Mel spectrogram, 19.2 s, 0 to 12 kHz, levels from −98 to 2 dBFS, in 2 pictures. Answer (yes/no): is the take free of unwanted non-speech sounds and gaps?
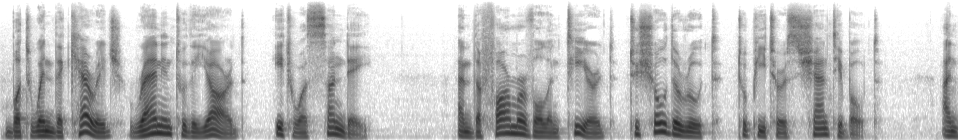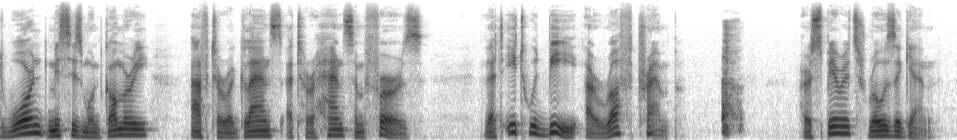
no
